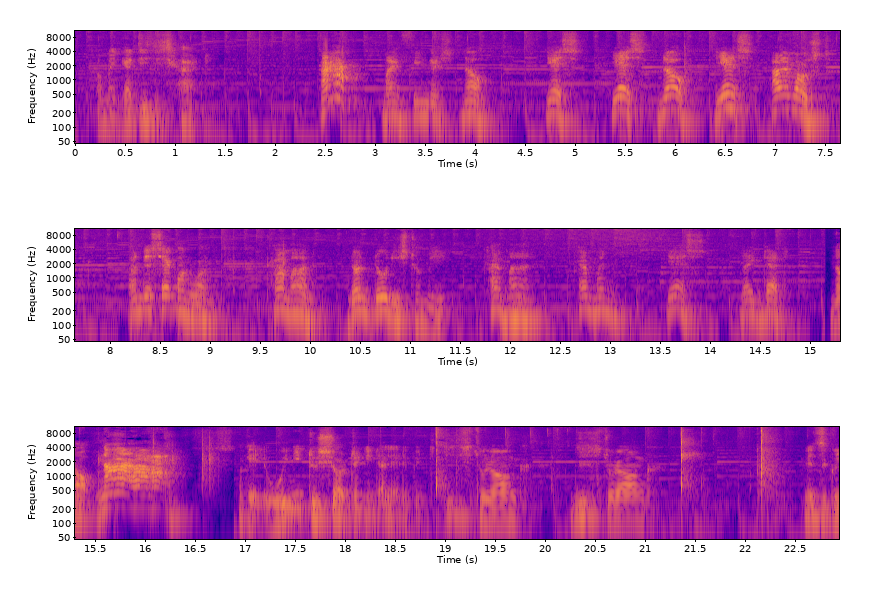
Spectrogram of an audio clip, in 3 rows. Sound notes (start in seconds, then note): 2.5 yells; 15.3 yells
